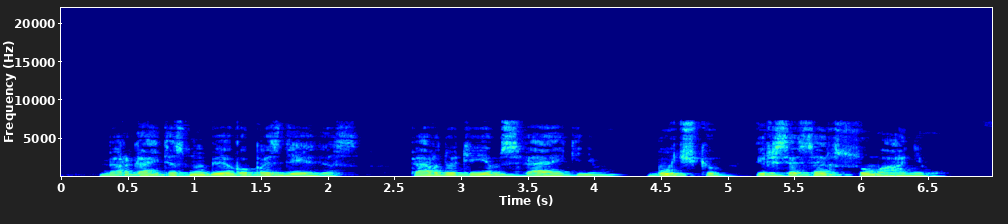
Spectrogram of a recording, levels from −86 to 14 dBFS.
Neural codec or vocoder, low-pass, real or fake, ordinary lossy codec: codec, 16 kHz, 16 kbps, FreqCodec, larger model; 7.2 kHz; fake; MP3, 48 kbps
